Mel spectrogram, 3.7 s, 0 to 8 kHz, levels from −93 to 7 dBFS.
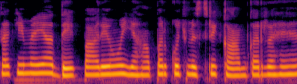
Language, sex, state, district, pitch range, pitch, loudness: Hindi, female, Uttar Pradesh, Jyotiba Phule Nagar, 235-255 Hz, 245 Hz, -16 LUFS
